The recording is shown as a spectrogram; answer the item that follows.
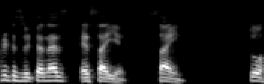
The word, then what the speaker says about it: sine: So first is sine. In short, it is written as SIN, sine. So how do you pronounce it? Pronounce it as sine.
